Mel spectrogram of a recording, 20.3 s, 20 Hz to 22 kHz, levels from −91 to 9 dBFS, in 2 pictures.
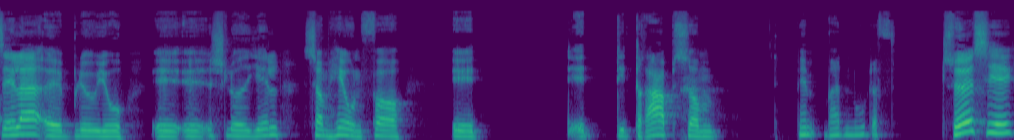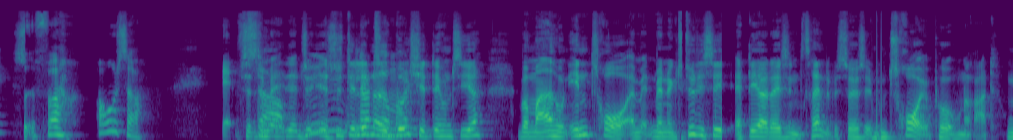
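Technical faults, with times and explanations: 10.29 to 10.57 s, compressed frames skipped: the speech jumps forward, dropping about a fifth of a second of audio that the decoder never played.
16.90 to 17.00 s, chunks out of order: just after "men man", one 46.44 ms block plays one slot late. Nothing is lost, but the sound is briefly jumbled, with three hard joins.
17.16 to 17.35 s, compressed frames skipped: roughly a tenth of a second drops out just before "at det er der".
18.86 to 18.95 s, chunks out of order: another 46.44 ms block arrives one slot late, giving a short garbled moment.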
